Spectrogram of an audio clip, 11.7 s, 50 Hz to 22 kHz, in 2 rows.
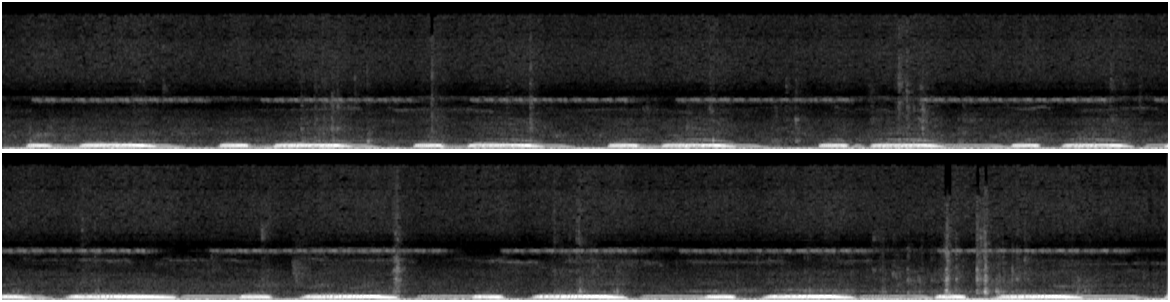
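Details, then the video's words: Spotted dove giving thổ-style song, named for its good voice: a long run of mellow coos alternating short and drawn-out notes, repeated roughly once a second, with a constant low droning hum behind. "SẤM THỔ TỐT TIẾNG VỀ TÀNG KÈM 123"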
